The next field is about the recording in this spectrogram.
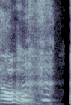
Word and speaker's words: Ove: And then I listened to it and the narrator said Uva. And I was like, why are you getting fancy? It's Ove. But then I realized that I'm pretty like that. – Yeah, it's like a Swedish pronunciation.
